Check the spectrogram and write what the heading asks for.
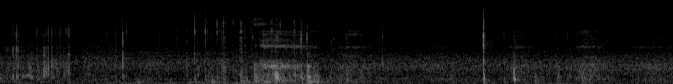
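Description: Faint handling noise of a new seat cover being tucked into the side of a car seat: light rustling and scattered small clicks and taps, with one sharper click about five seconds in.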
